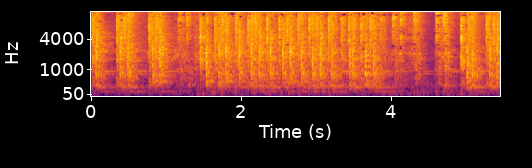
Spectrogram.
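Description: Jinming M4A1 battery-powered gel blaster firing full-auto bursts at a cardboard box: its motor and gearbox whirr, and rapid clacks come at an even pace. Two short bursts sound in the first second, a long burst runs from about a second and a half to four and a half seconds, and another starts near the end.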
